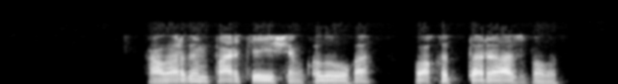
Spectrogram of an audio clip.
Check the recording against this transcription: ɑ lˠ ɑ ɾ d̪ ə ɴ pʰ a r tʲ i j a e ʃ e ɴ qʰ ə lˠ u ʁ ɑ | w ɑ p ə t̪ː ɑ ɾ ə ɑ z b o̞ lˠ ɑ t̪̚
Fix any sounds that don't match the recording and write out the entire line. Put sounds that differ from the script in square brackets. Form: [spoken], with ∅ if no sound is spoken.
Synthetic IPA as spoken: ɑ lˠ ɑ ɾ d̪ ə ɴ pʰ a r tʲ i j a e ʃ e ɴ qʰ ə lˠ [uː] ʁ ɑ | w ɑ [q] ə t̪ː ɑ ɾ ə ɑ z b o̞ lˠ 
